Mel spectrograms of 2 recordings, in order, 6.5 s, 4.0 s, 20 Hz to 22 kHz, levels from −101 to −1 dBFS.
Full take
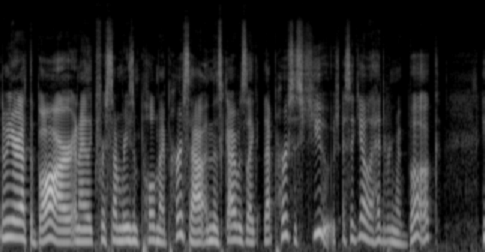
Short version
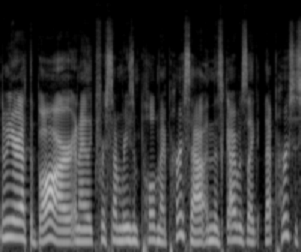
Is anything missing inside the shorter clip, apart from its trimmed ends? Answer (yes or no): no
